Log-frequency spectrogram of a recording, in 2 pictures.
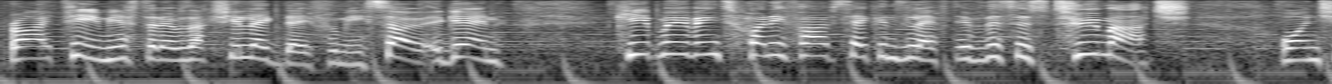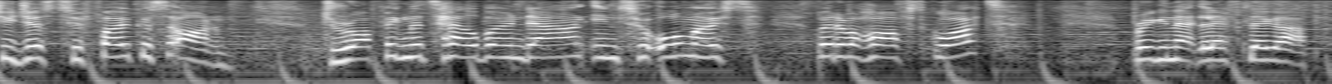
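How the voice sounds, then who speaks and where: High-pitched lady fitness coach, peppy, counting reps and a bit breathless, faint music behind. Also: moderate pace. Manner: upbeat, encouraging, counting down reps. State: slightly out of breath while exercising. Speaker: fitness instructor. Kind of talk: guided workout instruction. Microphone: headset or clip-on mic close to mouth.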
